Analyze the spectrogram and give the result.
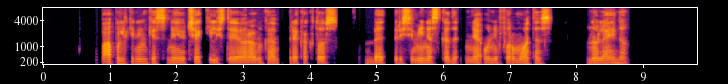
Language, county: Lithuanian, Panevėžys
